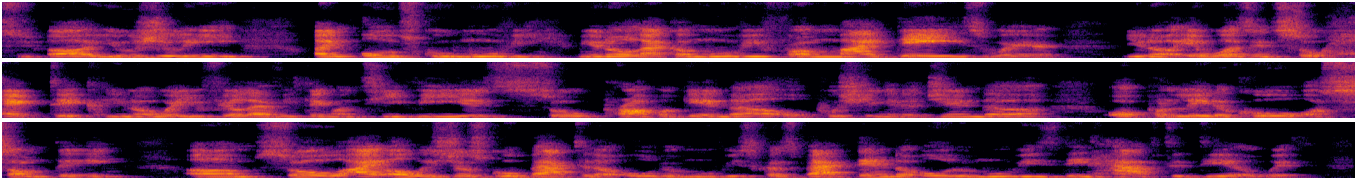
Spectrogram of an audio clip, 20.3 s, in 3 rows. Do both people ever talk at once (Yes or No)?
No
